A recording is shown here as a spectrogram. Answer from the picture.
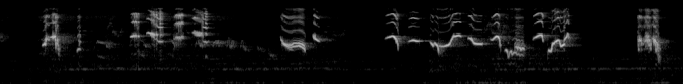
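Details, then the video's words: Oriental magpie-robin song used to stir up caged birds that sing little and as tutoring material; stuttered trills and curling whistled notes in clustered bursts, with a faint steady hum beneath. "Pancingan burung kacer agar cepat gacor"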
